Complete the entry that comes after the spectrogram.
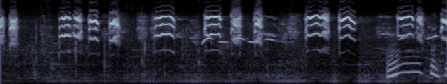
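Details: Young sooty-headed bulbuls make a racket of scratchy, wavering squawks, roughly one a second, in uneven bursts. A lower, drawn-out call breaks in near the end.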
